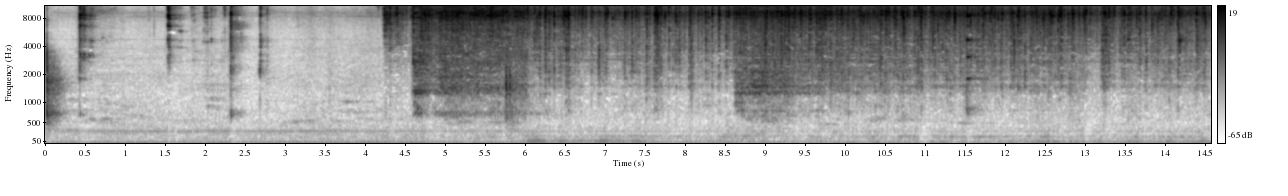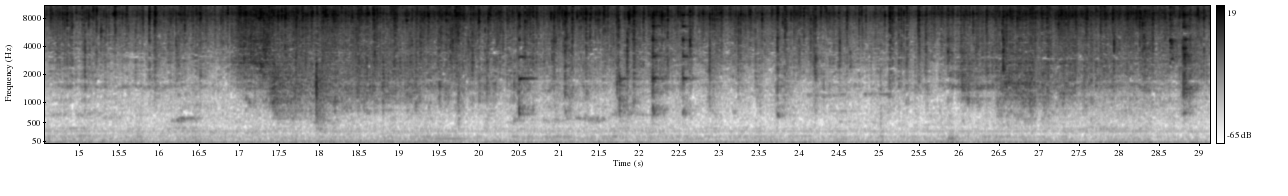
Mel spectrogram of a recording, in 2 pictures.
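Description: Egg-coated potato and chicken cutlets sizzling in shallow oil on a hot tawa griddle: a steady, dense hiss that starts about four seconds in and swells a little now and then. Before the hiss come a few light clicks of a spoon against a bowl.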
